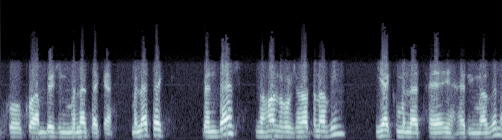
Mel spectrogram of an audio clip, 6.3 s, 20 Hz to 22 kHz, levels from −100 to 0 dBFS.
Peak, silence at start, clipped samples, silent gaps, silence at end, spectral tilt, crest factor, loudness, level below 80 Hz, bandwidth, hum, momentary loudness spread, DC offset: -2 dBFS; 0.1 s; under 0.1%; none; 0 s; -8 dB/octave; 14 dB; -16 LUFS; -58 dBFS; 6 kHz; none; 8 LU; under 0.1%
